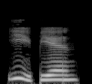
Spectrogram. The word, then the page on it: 一边: yi-bian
